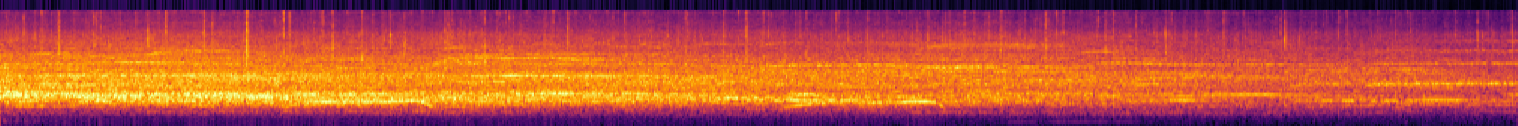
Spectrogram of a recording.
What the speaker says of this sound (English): How about another big round of applause for all of our graduating seniors?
